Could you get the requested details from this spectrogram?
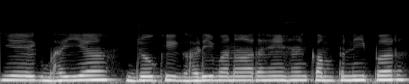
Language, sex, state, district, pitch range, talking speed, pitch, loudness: Hindi, male, Uttar Pradesh, Hamirpur, 185-200 Hz, 160 wpm, 190 Hz, -12 LUFS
